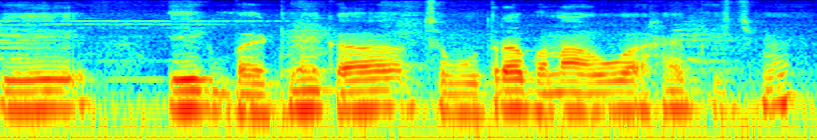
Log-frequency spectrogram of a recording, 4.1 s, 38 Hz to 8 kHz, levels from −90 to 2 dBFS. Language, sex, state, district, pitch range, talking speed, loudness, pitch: Hindi, male, Jharkhand, Deoghar, 120-130 Hz, 145 wpm, -17 LUFS, 125 Hz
